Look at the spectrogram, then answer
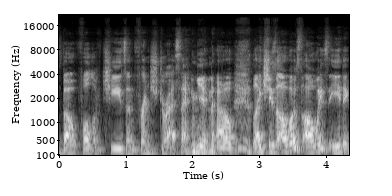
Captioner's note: giggles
